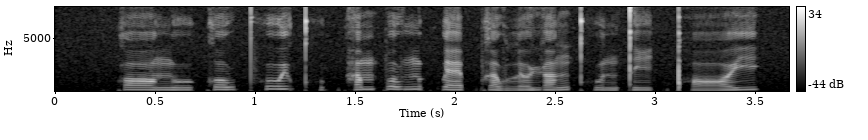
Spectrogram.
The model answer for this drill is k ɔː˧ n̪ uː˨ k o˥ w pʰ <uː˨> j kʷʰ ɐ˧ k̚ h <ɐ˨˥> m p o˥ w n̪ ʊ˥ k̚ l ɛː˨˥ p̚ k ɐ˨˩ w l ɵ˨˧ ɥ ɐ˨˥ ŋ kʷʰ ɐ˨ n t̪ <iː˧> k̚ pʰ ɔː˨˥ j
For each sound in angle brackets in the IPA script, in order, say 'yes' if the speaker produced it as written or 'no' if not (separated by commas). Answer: no, no, no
